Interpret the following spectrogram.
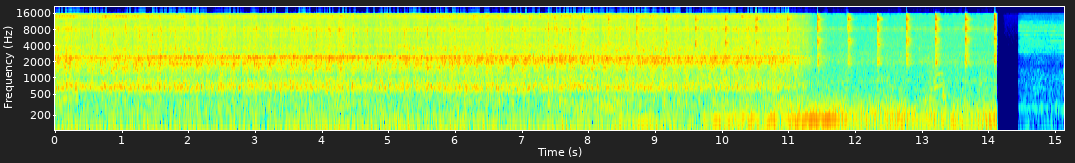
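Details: Yamaha Aerox scooter engine idling with a rough, hollow, layered rattle from the cylinder head area, caused by a failed, badly worn camshaft bearing.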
